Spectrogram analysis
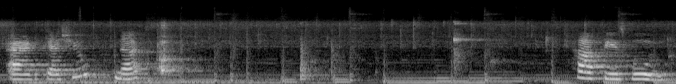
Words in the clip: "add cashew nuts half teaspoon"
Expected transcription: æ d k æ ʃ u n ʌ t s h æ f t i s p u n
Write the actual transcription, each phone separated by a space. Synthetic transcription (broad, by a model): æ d k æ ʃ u n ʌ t h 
